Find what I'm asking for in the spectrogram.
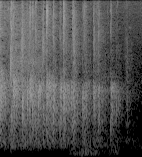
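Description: Conference audience applauding for an invited CEO at an internet event in Dubai: a steady, fairly faint wash of many hands clapping, with a few sharper claps standing out and fading near the end.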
